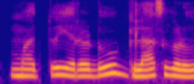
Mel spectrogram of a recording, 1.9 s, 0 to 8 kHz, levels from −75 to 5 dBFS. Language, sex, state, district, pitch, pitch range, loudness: Kannada, female, Karnataka, Bidar, 200 Hz, 195-225 Hz, -13 LUFS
